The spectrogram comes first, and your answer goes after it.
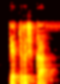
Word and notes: petruska: po nasimu

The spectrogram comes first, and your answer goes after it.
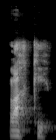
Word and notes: lachki: po našimu

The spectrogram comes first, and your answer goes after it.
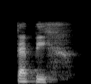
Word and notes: Tepich: po nasimu

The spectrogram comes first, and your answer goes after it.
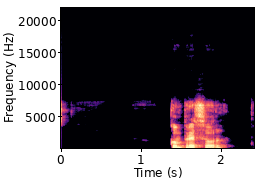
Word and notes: kompresor: po našimu

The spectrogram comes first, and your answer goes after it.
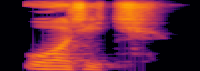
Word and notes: ulozic: po nasimu

